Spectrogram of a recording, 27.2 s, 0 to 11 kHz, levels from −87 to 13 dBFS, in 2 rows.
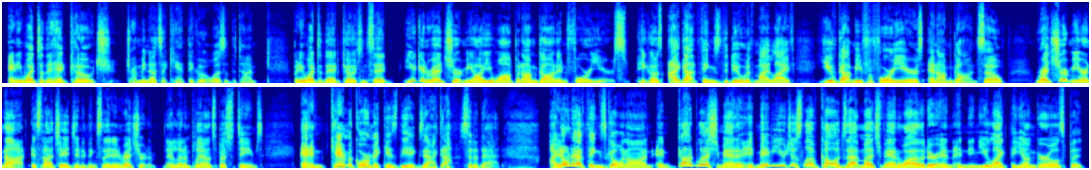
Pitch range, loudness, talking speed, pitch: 135-175 Hz, -20 LUFS, 265 wpm, 150 Hz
